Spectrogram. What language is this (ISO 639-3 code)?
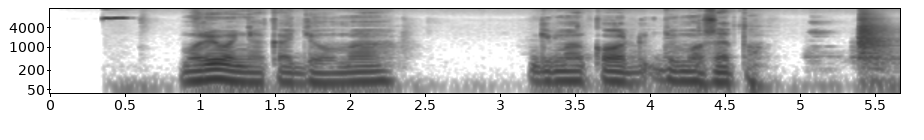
luo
